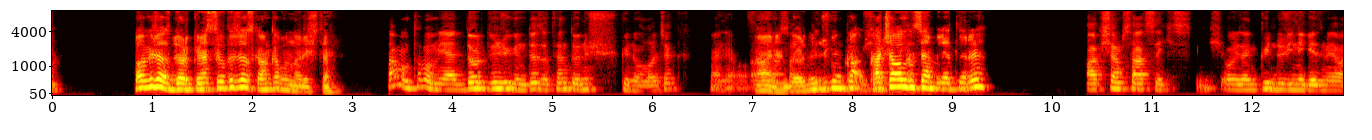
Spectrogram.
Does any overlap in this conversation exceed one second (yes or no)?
yes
